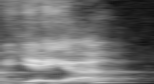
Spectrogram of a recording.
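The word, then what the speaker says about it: Gaia: And here's a picture of Yeya, which is how you say the name of the winery. It is named after the Greek goddess.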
